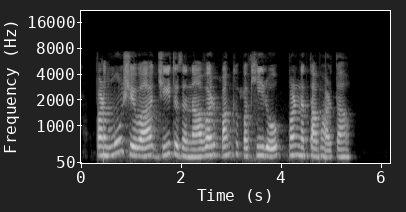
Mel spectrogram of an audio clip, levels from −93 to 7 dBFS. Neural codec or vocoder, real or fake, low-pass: none; real; 7.2 kHz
